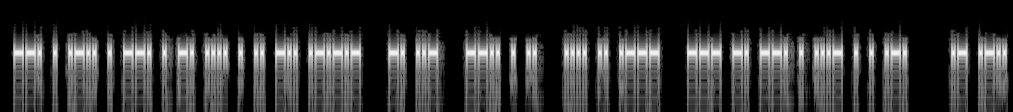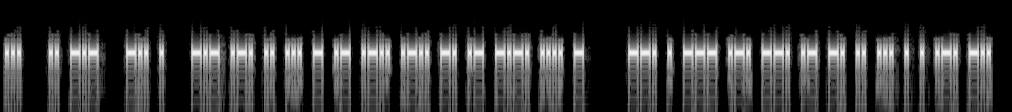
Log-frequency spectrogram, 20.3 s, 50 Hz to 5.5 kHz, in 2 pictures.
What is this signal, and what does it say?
Morse code, heard as a keyed tone, about 40 wpm, spaced as for 35 wpm, 600 Hz. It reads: GELEGENHEID. NU ZEI HIJ ONGEVEER ALS IK DE KRISTALLNACHT GEORGANISEERD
